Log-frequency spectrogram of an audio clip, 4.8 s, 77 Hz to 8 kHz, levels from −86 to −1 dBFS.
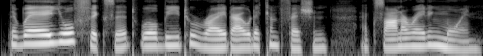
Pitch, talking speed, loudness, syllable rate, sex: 180 Hz, 175 wpm, -18 LUFS, 5.1 syllables/s, female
